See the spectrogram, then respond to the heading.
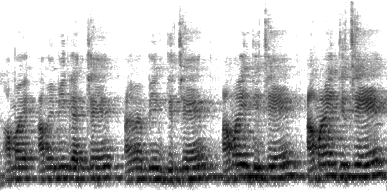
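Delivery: put-on combative, pushy, insistent, aggressive badgering tone. Acting out a driver stopped by a cop: imitating someone speaking aggressively. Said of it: "people who are speaking aggressively with cops".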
